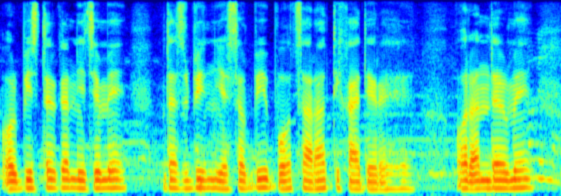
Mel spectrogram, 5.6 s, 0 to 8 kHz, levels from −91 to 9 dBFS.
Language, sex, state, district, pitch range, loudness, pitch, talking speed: Hindi, male, Arunachal Pradesh, Papum Pare, 115-130 Hz, -14 LUFS, 125 Hz, 180 wpm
